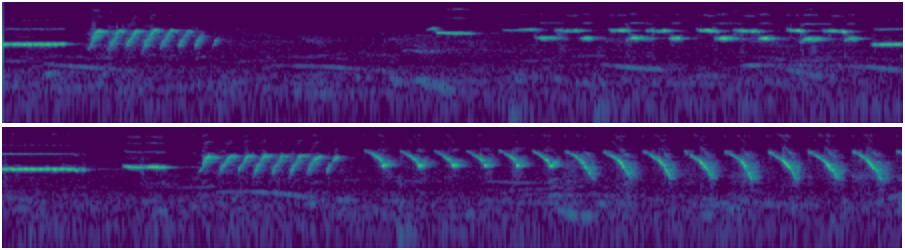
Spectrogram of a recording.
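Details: A yellow canary sings a varied, high song: buzzy trills, clear whistled notes, and a closing run of rapid, repeated downslurred chips at about three per second.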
